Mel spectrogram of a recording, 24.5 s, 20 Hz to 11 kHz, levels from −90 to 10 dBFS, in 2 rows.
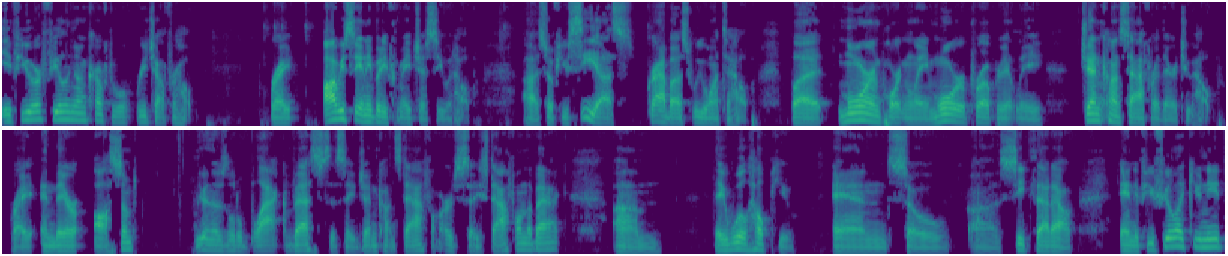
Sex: male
